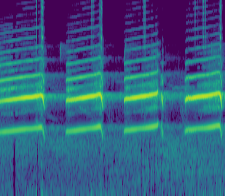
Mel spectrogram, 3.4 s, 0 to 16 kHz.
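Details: Bald eagle calling near the Dulles Greenway in northern Virginia, 16 April 2022: four evenly paced, slightly rising whistles, each ending in a sharp downward flick, roughly every 0.9 seconds, with a faint steady high tone.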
